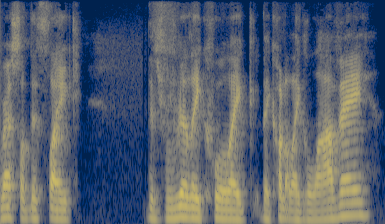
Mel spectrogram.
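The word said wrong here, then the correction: Llave: or I might even be pronouncing that wrong. – Is it Yave? – Yave. – Is it LL? Yeah.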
